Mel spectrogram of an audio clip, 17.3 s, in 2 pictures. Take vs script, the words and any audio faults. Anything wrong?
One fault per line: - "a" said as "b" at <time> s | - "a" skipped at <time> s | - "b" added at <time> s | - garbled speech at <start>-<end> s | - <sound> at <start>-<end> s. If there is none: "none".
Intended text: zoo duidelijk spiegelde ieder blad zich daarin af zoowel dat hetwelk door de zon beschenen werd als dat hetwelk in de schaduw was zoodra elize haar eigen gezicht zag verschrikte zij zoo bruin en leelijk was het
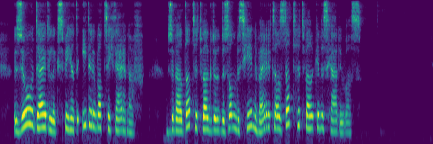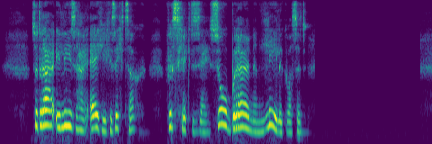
none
